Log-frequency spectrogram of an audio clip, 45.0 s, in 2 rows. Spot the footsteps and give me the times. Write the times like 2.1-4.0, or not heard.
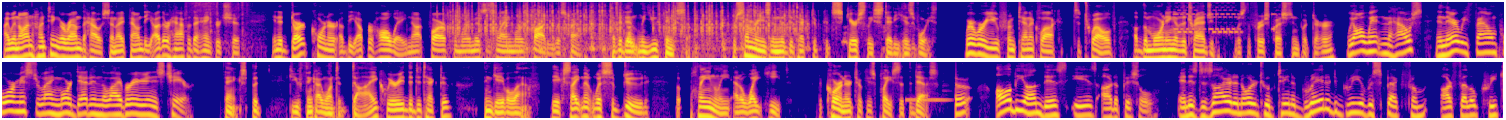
not heard.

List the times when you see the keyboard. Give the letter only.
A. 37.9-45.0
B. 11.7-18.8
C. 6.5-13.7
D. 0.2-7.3
C.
